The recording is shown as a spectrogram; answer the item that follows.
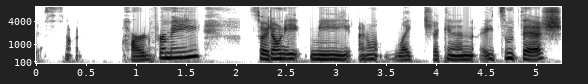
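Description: A woman with a normal speaking voice and an American accent talks at medium pitch and a moderate pace with lively intonation, the sound dry and close with no echo on a very clean recording with a silent background. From US Midwest, Michigan. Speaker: wellness retreat co-founder. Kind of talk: casual interview.

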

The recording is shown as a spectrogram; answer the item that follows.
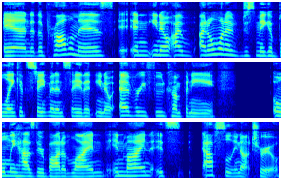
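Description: At a fairly quick pace, a woman with a slight Southern US accent speaks at a medium pitch with fairly even intonation, on a very clean recording with a silent background. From US South, Texas and Colorado. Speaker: nutritionist touring with a pop star. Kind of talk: casual interview chat.

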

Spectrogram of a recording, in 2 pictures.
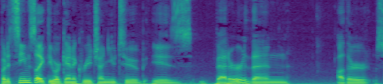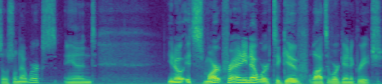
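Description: Against a quiet background, a man with an American accent and a normal speaking voice talks at a medium pitch with ordinary pitch variation and a fairly slow pace. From Connecticut, South Norwalk. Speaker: tech company founder. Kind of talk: casual chat. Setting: studio livestream.

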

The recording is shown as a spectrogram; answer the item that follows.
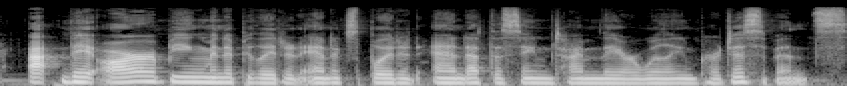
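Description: A woman with an American accent rattles along at a very fast pace, fairly low in pitch and monotone, with flat intonation. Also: very clean recording, silent background. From Portland, Oregon, US. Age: 30s. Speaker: author. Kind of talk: casual chat.

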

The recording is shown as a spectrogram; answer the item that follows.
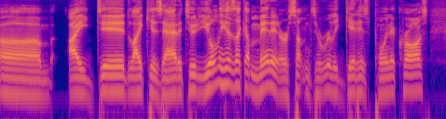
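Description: An ordinary speaking voice with an American accent moves at a fairly quick pace with ordinary pitch variation. The recording is very clean, with a silent background. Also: man, medium pitch for a man. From Colorado. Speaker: comedy podcast co-host. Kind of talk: casual chat.

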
